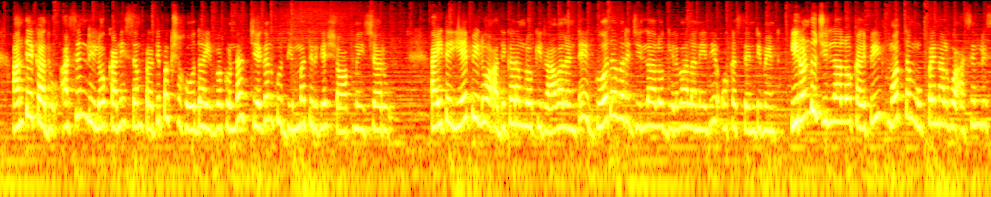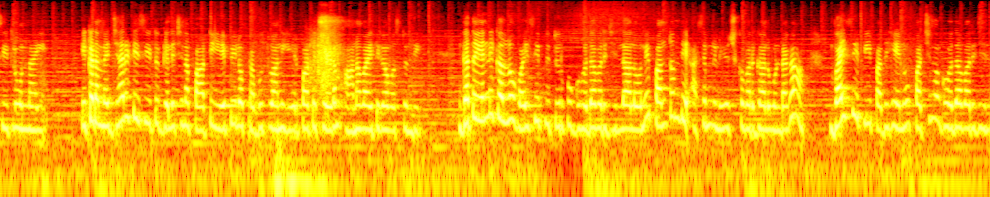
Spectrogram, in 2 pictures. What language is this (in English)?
Telugu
